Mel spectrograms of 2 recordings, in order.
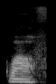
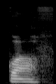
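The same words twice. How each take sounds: The two takes are said the same way.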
